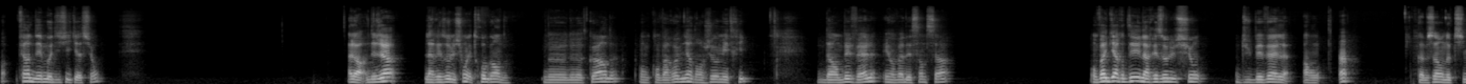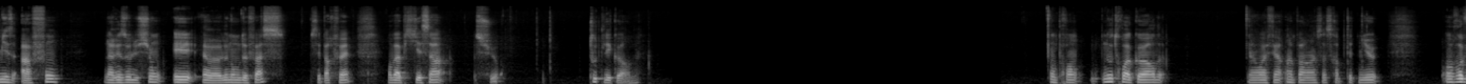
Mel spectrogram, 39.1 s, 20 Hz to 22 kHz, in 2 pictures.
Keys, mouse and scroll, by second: 3.3-3.8 drag, 3.8-4.2 shift+middle drag, 4.2-4.7 scroll up 2, 5.0-5.5 scroll down 1, 5.5-5.8 middle drag, 5.8-9.4 scroll up 1, 12.3-16.2 drag, 16.2-21.2 middle drag, 21.2 scroll down 1, 21.5-22.8 scroll up 2, 22.8 scroll down 4, 23.1-23.6 scroll up 2, 23.6-23.9 scroll down 1, 23.9-25.1 shift+middle drag, 25.1 Tab, 26.2 Tab, 26.7-27.1 shift+middle drag, 27.1-27.9 scroll down 1, 27.9 click, 28.4 shift+middle click, 28.6 scroll down 3, 29.0 click, 29.1 ctrl+z, 29.2 shift+middle click, 29.3-30.3 scroll up 3, 29.4 click, 29.8 shift+middle click, 30.1 shift+middle click, 30.3 click, 30.9 scroll down 3, 30.9 shift+middle click, 31.4 Tab, 31.5-32.0 scroll up 4, 31.8 click, 31.9 shift+middle click, 32.0 middle click, 32.4 click, 32.6 shift+middle click, 33.0 Tab, 33.7 click, 34.3-35.9 shift+middle drag, 35.9 shift+click, 37.1 click, 37.5-38.0 shift+middle drag, 38.0-39.1 scroll up 1.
